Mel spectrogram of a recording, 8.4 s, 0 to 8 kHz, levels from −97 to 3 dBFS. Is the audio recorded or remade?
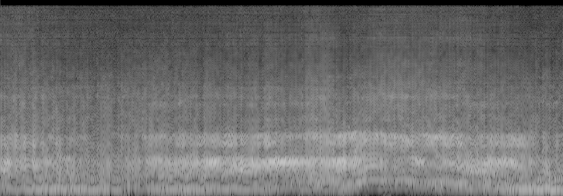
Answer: remade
